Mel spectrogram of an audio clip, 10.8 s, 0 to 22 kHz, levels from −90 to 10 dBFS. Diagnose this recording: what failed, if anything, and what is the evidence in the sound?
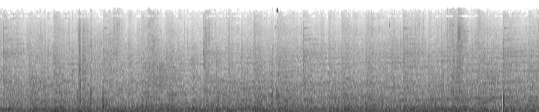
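DAB burbling occurs at 1.81–2.07 s, 5.43–5.59 s, 7.61–7.85 s and 9.83–10.14 s, a failure at the broadcast reception and MP2 decoding stage. Each burst lasts roughly 0.16–0.31 s of burbling over the sound. The reception was weak enough for bit errors, a few tenths of a percent, to slip past error correction into the audio data. Corrupted samples put short blips of noise in single sub-bands, and corrupted scale factors make sub-bands jump in level for up to a frame, with 10 to 14 frames hit in each burst.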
